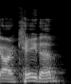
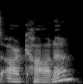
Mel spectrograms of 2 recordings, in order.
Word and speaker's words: Arcada: the spacecraft video because people kept calling it the arcata which honestly sounds cooler as does iron instead of ernon but it is pronounced arcada uh remember the days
